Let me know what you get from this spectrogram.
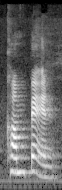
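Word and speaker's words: campaign: Next है कंपेन। क्या हो जाएगा? कंपेन। फॉरेन। और ये क्या हो जाएगा? नोम। जी क्या है?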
